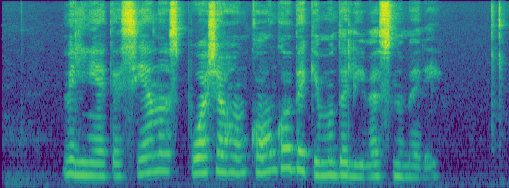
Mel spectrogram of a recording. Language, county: Lithuanian, Kaunas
